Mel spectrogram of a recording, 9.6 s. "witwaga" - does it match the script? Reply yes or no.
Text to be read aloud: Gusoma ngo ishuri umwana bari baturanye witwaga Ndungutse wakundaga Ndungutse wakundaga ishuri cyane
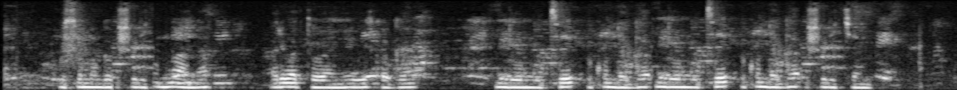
yes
